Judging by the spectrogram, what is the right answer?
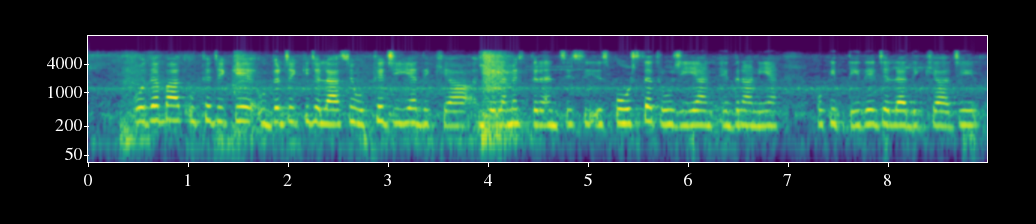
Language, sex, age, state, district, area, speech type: Dogri, female, 18-30, Jammu and Kashmir, Reasi, urban, spontaneous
